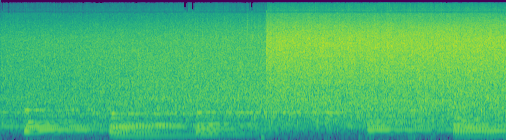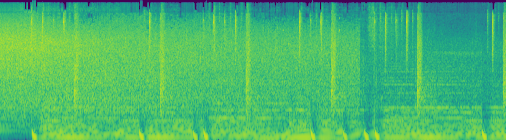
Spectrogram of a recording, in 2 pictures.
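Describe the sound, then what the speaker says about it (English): The lower waterfall at Memorial Falls in Lewis and Clark Forest, Montana, gives a steady, loud broadband rush under background music with pulsing tones throughout. "so far the lower waterfall has been great"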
